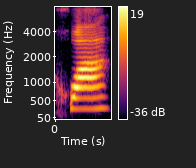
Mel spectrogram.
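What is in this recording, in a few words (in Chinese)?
"花" Chinese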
